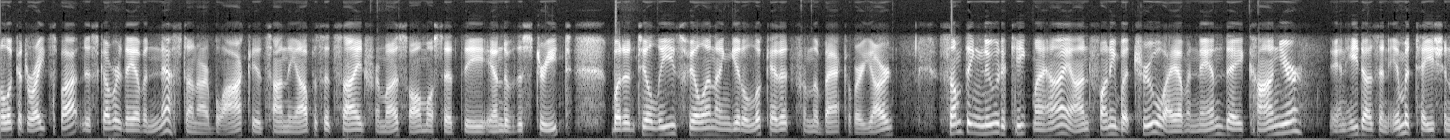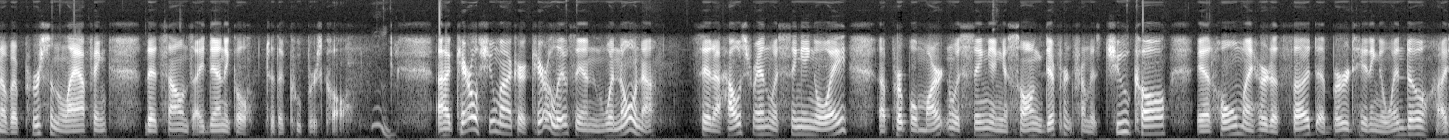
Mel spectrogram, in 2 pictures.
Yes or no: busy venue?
no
